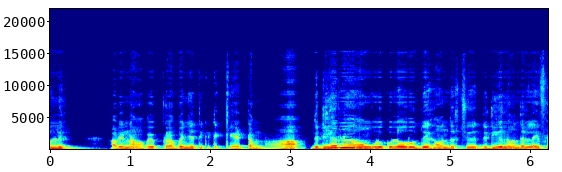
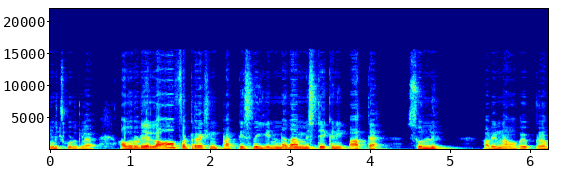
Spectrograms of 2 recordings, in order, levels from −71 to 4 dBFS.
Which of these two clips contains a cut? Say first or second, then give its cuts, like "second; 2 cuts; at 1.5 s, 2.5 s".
first; 1 cut; at 3.2 s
